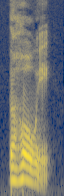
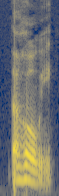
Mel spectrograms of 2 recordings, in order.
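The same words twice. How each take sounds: The two takes are said the same way.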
